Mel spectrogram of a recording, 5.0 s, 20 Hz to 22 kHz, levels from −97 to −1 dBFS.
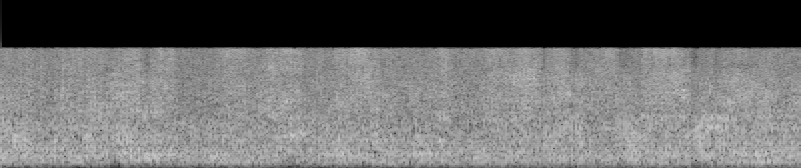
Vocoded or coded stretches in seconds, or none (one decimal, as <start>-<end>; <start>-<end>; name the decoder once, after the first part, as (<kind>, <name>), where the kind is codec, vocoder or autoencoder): none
